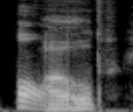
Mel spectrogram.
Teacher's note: To make that L sound, your tongue has to release from the back and swing forward to tap right behind your top front teeth. So, you are physically moving from a retracted tongue to a forward tap.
